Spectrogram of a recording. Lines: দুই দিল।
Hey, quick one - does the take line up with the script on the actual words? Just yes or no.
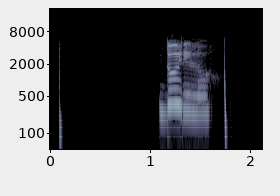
yes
